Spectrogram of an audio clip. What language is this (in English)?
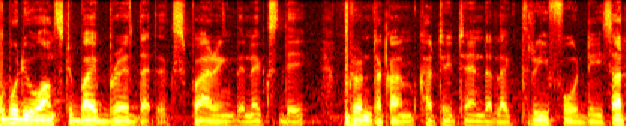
English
